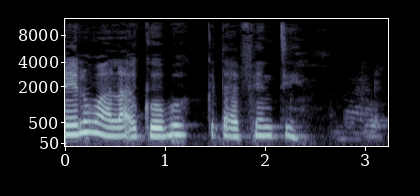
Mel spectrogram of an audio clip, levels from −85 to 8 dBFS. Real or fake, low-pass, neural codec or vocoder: real; 10.8 kHz; none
